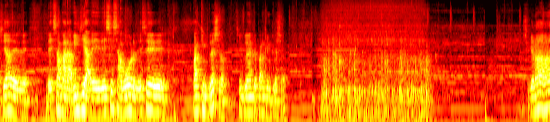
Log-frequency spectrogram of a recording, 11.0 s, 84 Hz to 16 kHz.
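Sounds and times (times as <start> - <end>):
background music: 0.0 - 11.0
water pipe bubbling: 6.3 - 8.8.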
